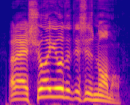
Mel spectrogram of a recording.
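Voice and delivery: put-on high, loud German-accented doctor; a jolly German doctor offering cocaine; Freud in German accent. A narrator's reading. Freud offers God cocaine, German-accented and high.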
